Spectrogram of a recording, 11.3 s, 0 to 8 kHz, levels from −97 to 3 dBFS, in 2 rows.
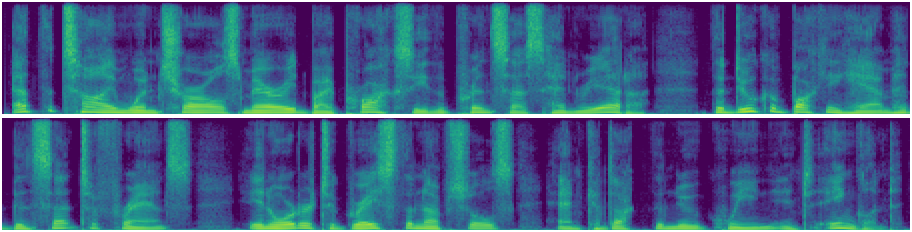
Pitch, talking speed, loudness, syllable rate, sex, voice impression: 130 Hz, 175 wpm, -19 LUFS, 4.7 syllables/s, male, very masculine, slightly old, thick, tensed, slightly powerful, bright, slightly soft, muffled, fluent, raspy, cool, intellectual, slightly refreshing, sincere, calm, friendly, reassuring, unique, slightly elegant, wild, slightly sweet, lively, kind, slightly modest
